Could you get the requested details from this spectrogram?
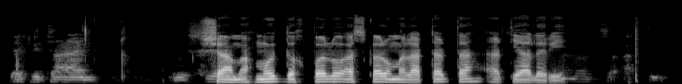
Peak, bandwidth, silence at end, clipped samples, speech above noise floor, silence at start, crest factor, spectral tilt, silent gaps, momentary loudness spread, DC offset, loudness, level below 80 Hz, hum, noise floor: -2 dBFS; 10.5 kHz; 0.25 s; under 0.1%; 30 dB; 0.1 s; 20 dB; -5.5 dB/octave; none; 19 LU; under 0.1%; -19 LUFS; -62 dBFS; none; -50 dBFS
